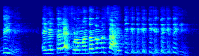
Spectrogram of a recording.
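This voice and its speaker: A man playing a bossy Dominican mother who shouts and scolds her son, in a comedy video. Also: extremely high pitch, animated, fast, exaggerated voice. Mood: scolding. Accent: Dominican Spanish. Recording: played from an online comedy video.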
